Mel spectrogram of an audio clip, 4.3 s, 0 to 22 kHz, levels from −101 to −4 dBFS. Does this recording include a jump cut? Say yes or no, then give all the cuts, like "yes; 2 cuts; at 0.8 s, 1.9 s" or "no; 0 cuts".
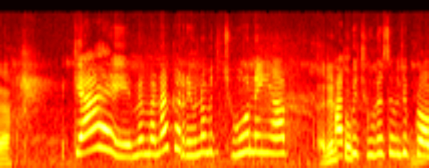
no; 0 cuts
